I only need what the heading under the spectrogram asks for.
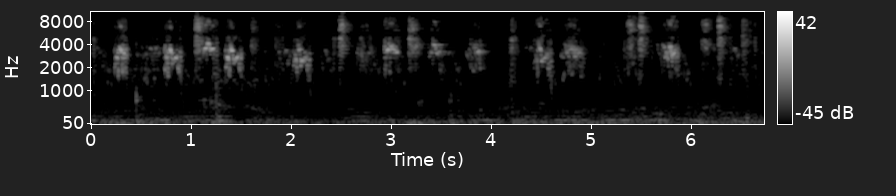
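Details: Budgerigars kept on a balcony in The Hague during fine weather chirp steadily, sharp squeaky notes and chattering warble repeating several times a second, loud and clear over faint low hum.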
